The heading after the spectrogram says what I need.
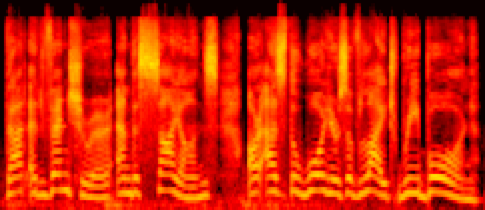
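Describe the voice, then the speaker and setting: A woman playing an earnest, resolute noblewoman in a fantasy game, speaking formally and pleadingly. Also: a little high. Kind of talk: scripted fantasy game acting.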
